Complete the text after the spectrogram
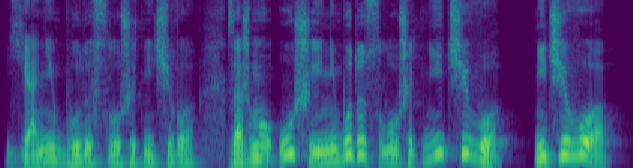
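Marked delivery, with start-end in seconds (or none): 1.9-5.2 put-on higher, rising into a childish louder cry; stubborn girl refusing to listen, voice climbing; childish outburst. A young cousin refusing to hear gossip, childish defiance. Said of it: "при этой детской выходке".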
